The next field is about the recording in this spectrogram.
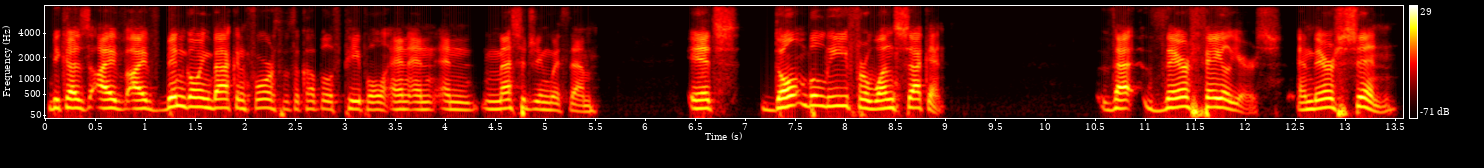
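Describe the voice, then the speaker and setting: High-voiced man preaching on air. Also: expressive, slow, no room sound. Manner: earnest, preachy, with stammered restarts. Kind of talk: preaching commentary.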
